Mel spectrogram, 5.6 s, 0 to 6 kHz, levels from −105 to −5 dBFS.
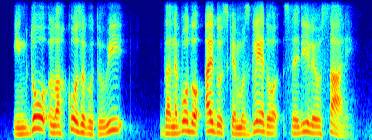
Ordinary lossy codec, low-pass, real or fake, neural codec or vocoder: Opus, 16 kbps; 5.4 kHz; fake; codec, 16 kHz, about 1 kbps, DyCAST, with the encoder's durations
